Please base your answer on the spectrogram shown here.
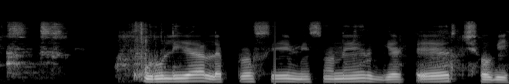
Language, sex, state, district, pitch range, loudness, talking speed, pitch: Bengali, male, West Bengal, Purulia, 125-145 Hz, -26 LUFS, 95 wpm, 135 Hz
